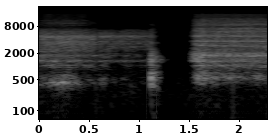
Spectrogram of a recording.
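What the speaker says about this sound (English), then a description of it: "Deep breathing." Deep breaths taken during a breathwork exercise, close and steady: a long airy inhale, a brief sharp catch, a moment of silence, then another long breath.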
